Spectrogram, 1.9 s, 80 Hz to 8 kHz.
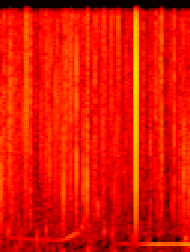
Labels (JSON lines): {"label": "biophony", "recorder": "SoundTrap 300"}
